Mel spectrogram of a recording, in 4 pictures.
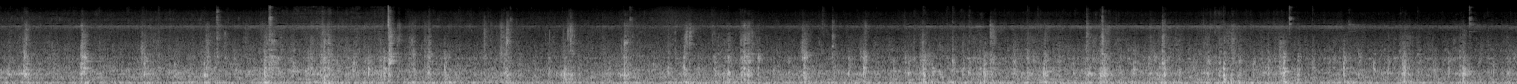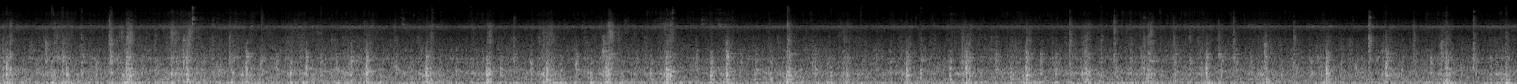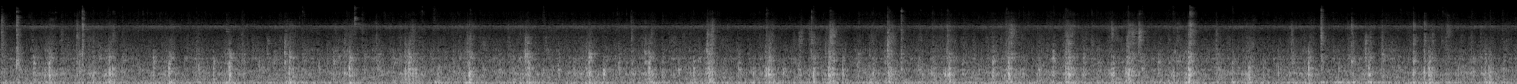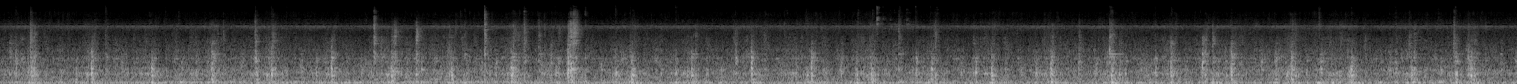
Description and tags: moving floor escalator mechanical close3
floor, close, moving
